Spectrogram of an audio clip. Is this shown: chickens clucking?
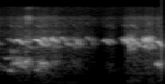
yes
